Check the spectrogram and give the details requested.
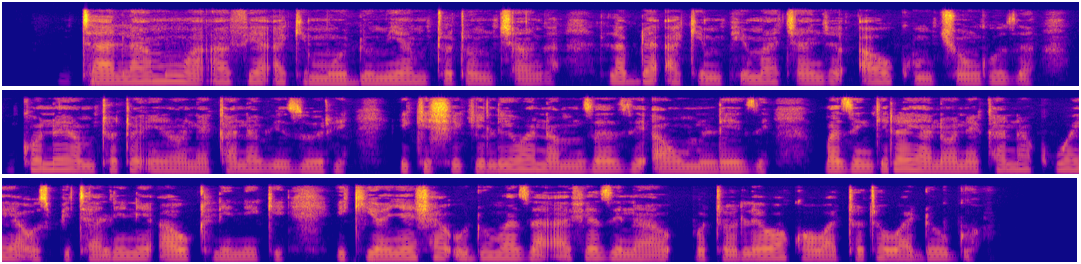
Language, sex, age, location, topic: Swahili, female, 25-35, Nairobi, health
